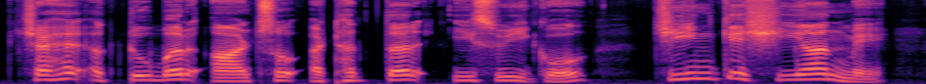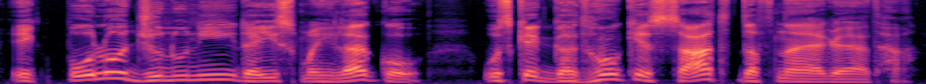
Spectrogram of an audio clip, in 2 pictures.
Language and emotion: Hindi, neutral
